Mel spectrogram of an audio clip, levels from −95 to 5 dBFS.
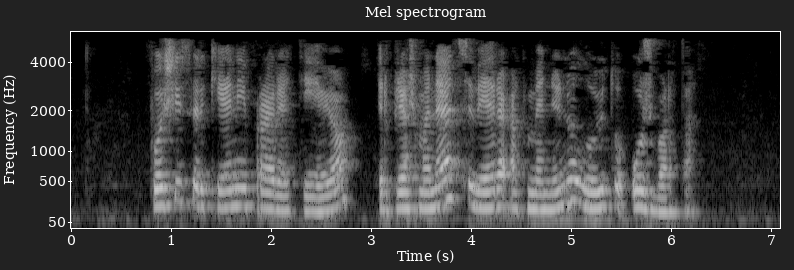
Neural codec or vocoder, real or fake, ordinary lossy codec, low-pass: none; real; MP3, 32 kbps; 5.4 kHz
